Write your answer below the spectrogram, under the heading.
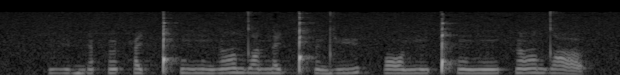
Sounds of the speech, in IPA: v y b ĩ ħ ũ ħ i ǃʰ ũ ŋ ũ ɡ ə̃ː dˤ u n i ǃʰ ə̃ d y | ɔ n ũ ǃʰ õ v ũː k ə̃ː dˤ o

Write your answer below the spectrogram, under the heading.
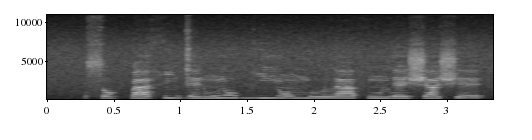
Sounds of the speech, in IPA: s ɔ˨ k͡p a˨˦ h ĩ˧ ɡ ɛ˨ ɾ ũ˨˦ ɾ o˦ b i˦ j ɔ̃˧ m o˨ l a˧ f ũ˧ l ɛ˧ ʃ a˧ ʃ ɛ˨

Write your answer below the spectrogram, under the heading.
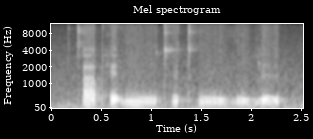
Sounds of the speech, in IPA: tʼ a pʰ ɛ v uː tʰ ɘ tʰ uː v u ʎ ɘ

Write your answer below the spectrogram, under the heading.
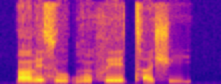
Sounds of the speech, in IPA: ã˦ ɾ ɪ˨ z uː˦ ɡ ũ˦ f eː˦ tʰ a˨ ʃ i˨

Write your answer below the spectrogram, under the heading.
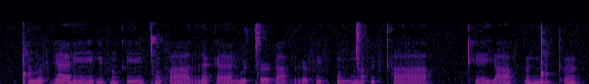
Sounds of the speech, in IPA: ǃ ə̃ v ə f ɡ æː ɾ ẽː ɠ ẽ f ɾ õ kʼ ẽː ǀ õ f aː r æ k æː ŋ v ə ǀ ə˞ ɠ aː p r ə˞ f ẽ f p õ ŋ ŋ͡ǀ a f ẽ f kʰ aː | kʰ eː j aː p k ə̃ ŋ͡ǃ ẽ p kʼ ə̃

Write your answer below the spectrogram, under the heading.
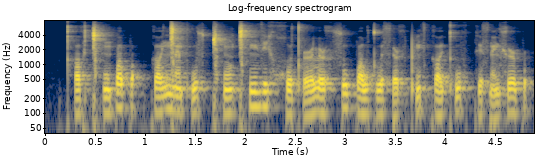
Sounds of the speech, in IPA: kʰ ʌ˩˧˩ x ǀʰ ũ˨˦ p ʌ˥ p | k ʌ˨˦ ɪ̯ ŋ͡ǀ ɛ̃˨˦ pʼ u˩˧˩ s ǀʰ ũ˨˦ lˠ ǀʰ ĩ˥ z i˥ x χʷ ʌ˩˧˩ tʼ ə˞˨˦ l ə˞˨˦ x s u˥ p ʌ˨˦ w tʷ ɛ˩˧˩ s ɾ ə˞˩˧˩ x pʼ ĩ˥ s k ʌ˨˦ ɪ̯ kʼ u˥ x k ɪ˩˧˩ s ɾ ɛ̃˨˦ lʲ x ə˞˥ p

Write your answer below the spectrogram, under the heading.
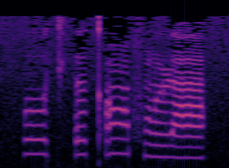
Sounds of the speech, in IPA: o˥ t͡ʃʼ ə˥ kʼ ɔ̃˥ f õ˥ ɭ a˥

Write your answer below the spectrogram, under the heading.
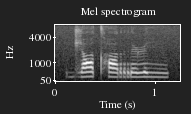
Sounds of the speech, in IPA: d͡ʒ ɑ tʰ ɑ r e ɭ i

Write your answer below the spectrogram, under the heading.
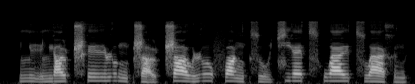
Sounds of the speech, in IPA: l ḭ˨˩ l j ɑ˦ ʊ̯ ʈ͡ʂʰ e˥ ɪ̯ ɻ ɤ˥˩ ŋ ʈ͡ʂ ɑ̰˨˩ ʊ̯ ʈ͡ʂ ɑ˥˩ ʊ̯ ɻ ɤ˥ f ɑ˥˩ ŋ t͡s ṵ˨˩ t͡ɕ j ɛ˥ t͡sʰ w a˥ ɪ̯ t͡s w ä˥˩ x ə˩ n

